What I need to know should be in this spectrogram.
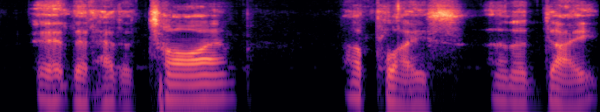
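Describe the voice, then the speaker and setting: Somewhat breathy and medium-pitched, a man talks at a moderate pace with ordinary pitch variation, on a very clean recording with a silent background and a dry, close sound with no echo. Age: 60s. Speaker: astrologer. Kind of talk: interview.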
